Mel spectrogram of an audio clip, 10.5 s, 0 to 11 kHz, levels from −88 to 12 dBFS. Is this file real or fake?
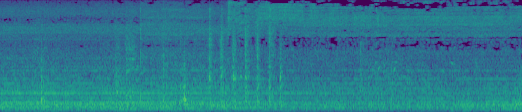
real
